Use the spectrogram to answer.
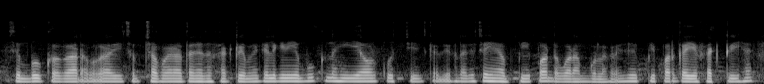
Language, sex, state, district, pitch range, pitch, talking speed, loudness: Bhojpuri, male, Bihar, Saran, 135-145 Hz, 140 Hz, 290 wpm, -21 LUFS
